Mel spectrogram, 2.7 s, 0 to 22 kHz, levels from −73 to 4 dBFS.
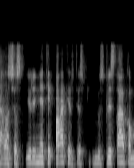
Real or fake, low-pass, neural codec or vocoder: fake; 7.2 kHz; codec, 16 kHz, 0.8 kbps, ZipCodec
